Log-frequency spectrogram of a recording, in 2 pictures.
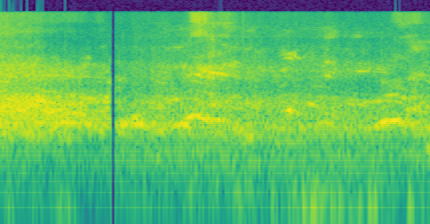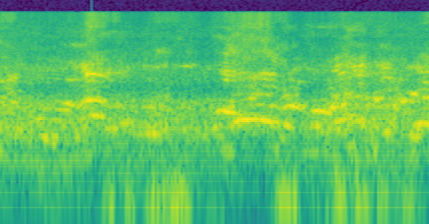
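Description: A crowd of men chants along loudly.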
